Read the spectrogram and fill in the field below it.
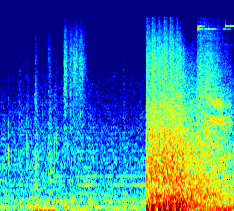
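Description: Soldiers firing in the turn-based game XCOM: Enemy Unknown: after quiet clicks and faint ambience, a sudden loud burst of rapid gunfire erupts and rattles on to the end.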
